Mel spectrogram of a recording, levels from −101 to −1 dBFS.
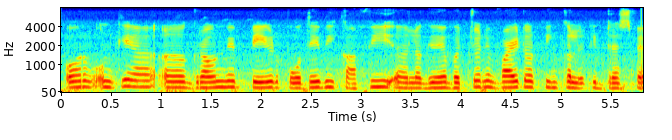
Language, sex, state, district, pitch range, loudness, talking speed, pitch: Hindi, female, Punjab, Fazilka, 185-210 Hz, -16 LUFS, 205 wpm, 200 Hz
